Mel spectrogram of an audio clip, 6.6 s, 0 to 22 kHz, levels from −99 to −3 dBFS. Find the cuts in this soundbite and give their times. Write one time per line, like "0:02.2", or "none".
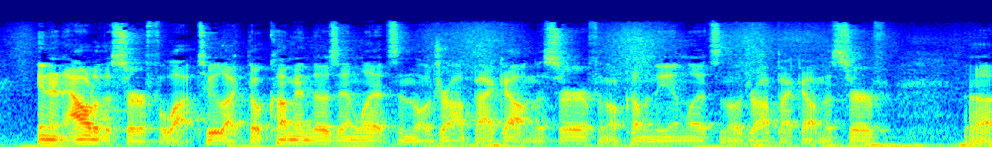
none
